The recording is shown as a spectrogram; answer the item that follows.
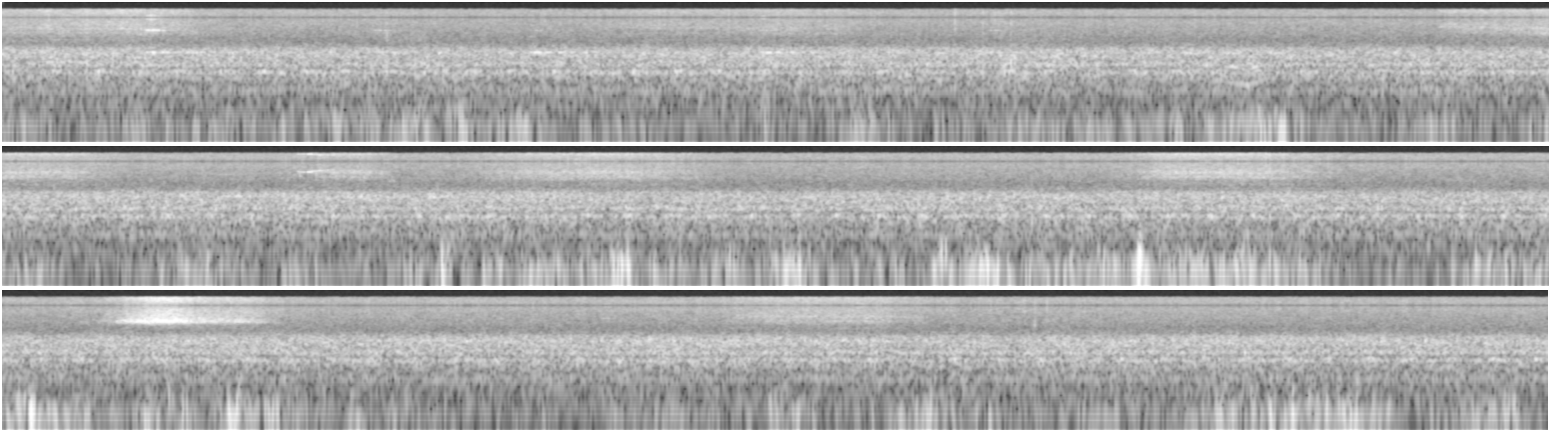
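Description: Low, uneven background rumble with a faint steady hum underneath, and no speech.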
